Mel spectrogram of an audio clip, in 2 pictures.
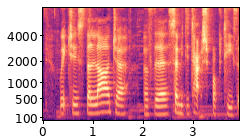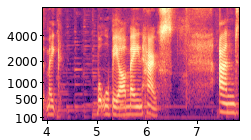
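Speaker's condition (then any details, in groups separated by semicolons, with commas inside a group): No condition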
